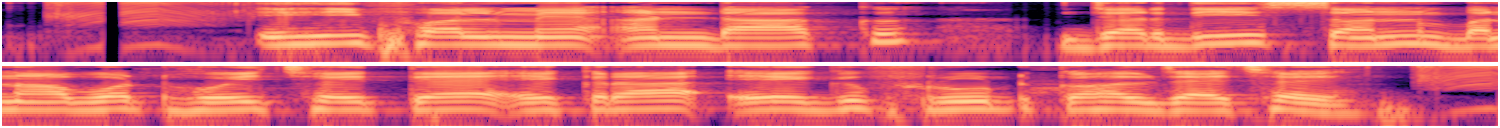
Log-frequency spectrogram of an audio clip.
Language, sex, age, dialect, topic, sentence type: Maithili, male, 18-24, Eastern / Thethi, agriculture, statement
